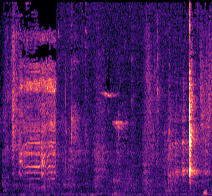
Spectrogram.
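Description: Faint, muffled hoofbeats of a horse working on the sand surface of an indoor arena. Near the start there is also a brief, faint high-pitched call.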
